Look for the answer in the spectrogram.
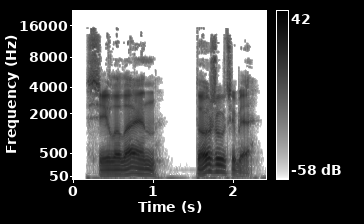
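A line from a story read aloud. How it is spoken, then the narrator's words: Dry, muffled question. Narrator (Russian): сухо спросил я из-под капюшона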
